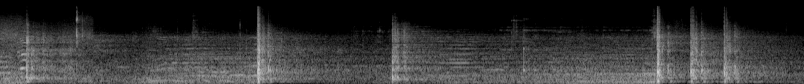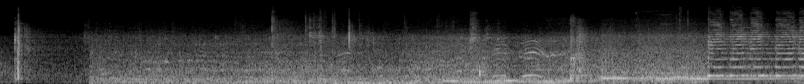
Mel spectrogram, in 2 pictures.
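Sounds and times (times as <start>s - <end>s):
voices: 0.0s - 2.9s, 9.0s - 14.1s.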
